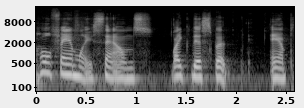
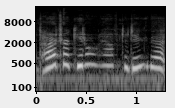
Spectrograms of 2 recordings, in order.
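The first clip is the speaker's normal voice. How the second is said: mock protest; 13 semitones higher, faster than usual. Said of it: "And I'm like".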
